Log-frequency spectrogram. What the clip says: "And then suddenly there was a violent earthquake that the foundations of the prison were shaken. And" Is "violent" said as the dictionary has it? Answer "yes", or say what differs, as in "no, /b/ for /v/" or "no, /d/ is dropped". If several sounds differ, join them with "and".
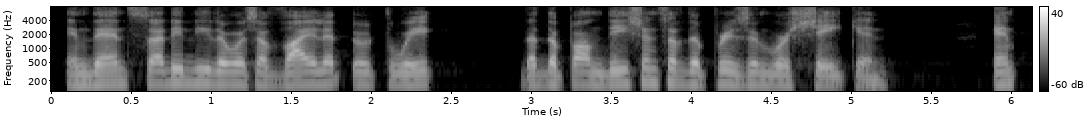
no, /n/ is dropped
